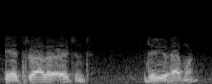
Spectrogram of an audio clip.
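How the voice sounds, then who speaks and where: A thin, band-limited vintage radio recording of a terse official. His voice is fairly low, guarded and matter-of-fact, in the manner of seventies radio drama. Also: a little fast, husky, phone-quality sound. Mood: businesslike. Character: businesslike, guarded male island magistrate. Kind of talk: 1970s radio drama acting.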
